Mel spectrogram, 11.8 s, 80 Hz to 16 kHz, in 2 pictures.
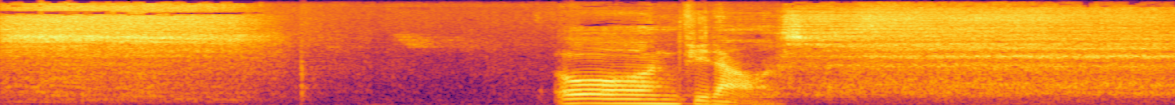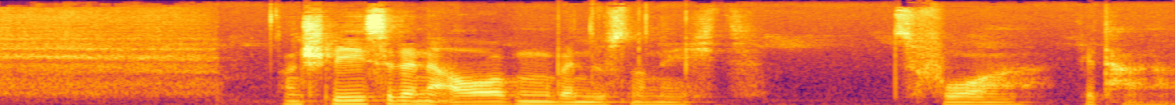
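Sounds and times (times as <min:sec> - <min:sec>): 
deep breath drawn in through the nose: 0:00.0 - 0:01.6, 0:04.0 - 0:07.1
speech: 0:02.8 - 0:04.2, 0:07.3 - 0:09.7, 0:10.4 - 0:11.7.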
